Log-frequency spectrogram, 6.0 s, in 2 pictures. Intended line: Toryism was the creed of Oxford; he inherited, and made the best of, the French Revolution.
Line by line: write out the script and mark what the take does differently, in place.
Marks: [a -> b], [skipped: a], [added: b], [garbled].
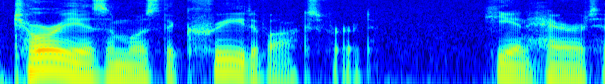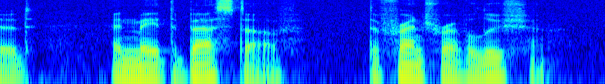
Toryism was the creed of Oxford; he inherited, and made the best of, the French Revolution.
